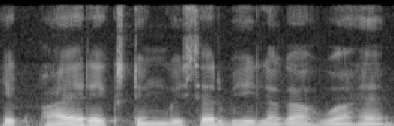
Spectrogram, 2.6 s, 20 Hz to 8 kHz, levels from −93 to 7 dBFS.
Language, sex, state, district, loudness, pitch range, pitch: Hindi, male, Jharkhand, Ranchi, -16 LUFS, 105-120 Hz, 110 Hz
